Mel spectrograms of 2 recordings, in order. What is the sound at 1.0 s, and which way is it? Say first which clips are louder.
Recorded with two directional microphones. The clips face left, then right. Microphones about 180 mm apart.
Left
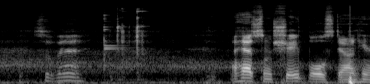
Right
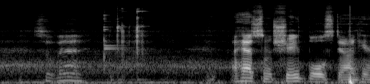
Chink: right 1 dB; 30° left (ahead or behind).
